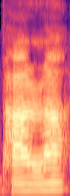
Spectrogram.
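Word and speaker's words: בעלה: 따라서 바알레의 끝 자음은 본래 해이며 이때 발음은 바알라 예후다로서이를 번역하면 유다의 바알라가 됩니다.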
